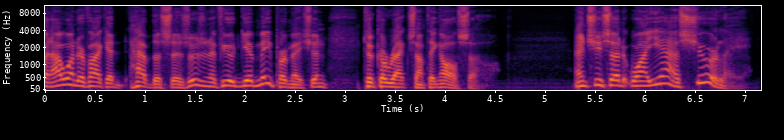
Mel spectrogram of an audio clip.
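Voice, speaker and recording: A man's voice: medium pitch, dry recording, studio quality. An older man preaching a radio sermon, telling stories in an earnest way and calling his listeners friends.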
